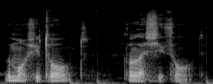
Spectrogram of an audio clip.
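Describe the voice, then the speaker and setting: A man narrating a scripted dark fantasy audiobook with a deep, gravelly voice. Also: sing-song, normal speed, soft background music.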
